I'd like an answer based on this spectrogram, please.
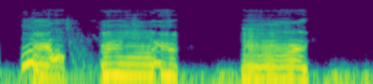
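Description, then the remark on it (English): A voice imitates the Wookiee Chewbacca howling as he fights Imperial officers, three long, strained, groaning bursts with gaps between, loud and rasping with a wavering pitch, over a steady low rumble. “With all this howling nonsense and with all thy blasting, 'tis a miracle that all within the station have not heard of our arrival.”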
